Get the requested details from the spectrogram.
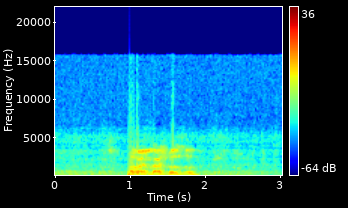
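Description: A man speaks briefly with animation through a microphone.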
